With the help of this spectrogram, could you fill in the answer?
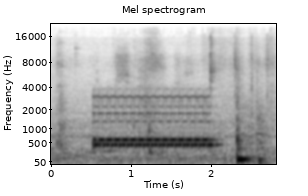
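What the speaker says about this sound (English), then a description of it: "Phone's ringing here every single class of the year, hasn't it?" A telephone rings in a classroom, one long steady electronic ring lasting about a second and a half, followed by a clunk as the handset is picked up.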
